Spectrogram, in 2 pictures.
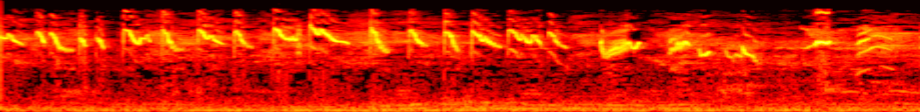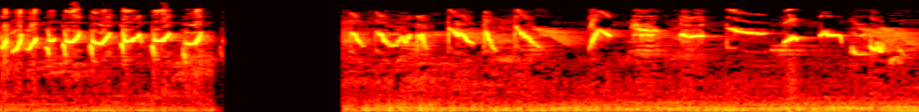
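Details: Orange-headed thrush singing energetically, fast high chirping phrases repeated in dense runs, a brief silent gap midway, then the song resumes over a low hum.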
